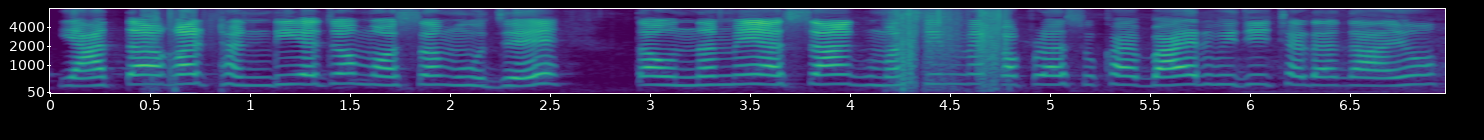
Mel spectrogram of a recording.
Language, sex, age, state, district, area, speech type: Sindhi, female, 18-30, Gujarat, Surat, urban, spontaneous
